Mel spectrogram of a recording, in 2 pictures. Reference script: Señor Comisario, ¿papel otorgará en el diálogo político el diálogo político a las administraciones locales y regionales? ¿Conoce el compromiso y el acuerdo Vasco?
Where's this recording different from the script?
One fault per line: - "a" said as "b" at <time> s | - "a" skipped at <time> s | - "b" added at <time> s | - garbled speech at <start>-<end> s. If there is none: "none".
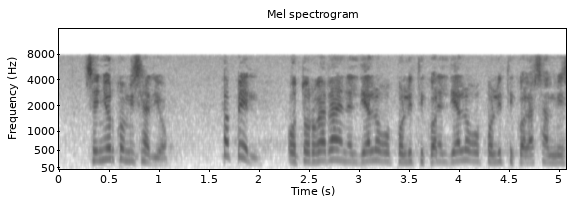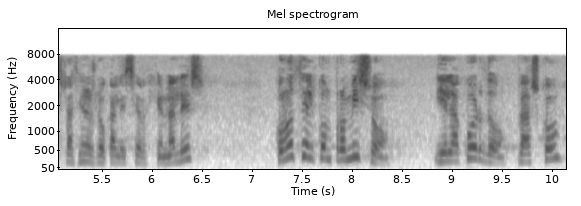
none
